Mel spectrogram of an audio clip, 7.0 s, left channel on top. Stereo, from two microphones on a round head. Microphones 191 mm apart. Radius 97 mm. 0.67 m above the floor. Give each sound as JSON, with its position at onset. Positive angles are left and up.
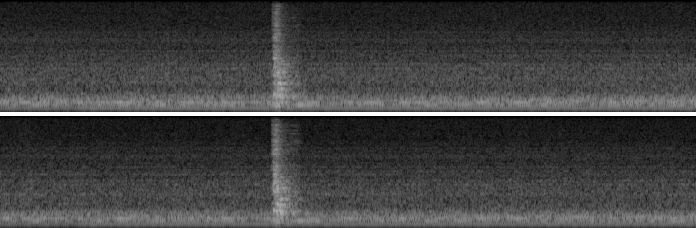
{"t": 2.7, "sound": "a microwave", "side_deg": -40, "distance_m": 1.1}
